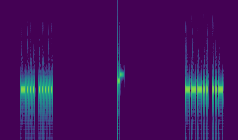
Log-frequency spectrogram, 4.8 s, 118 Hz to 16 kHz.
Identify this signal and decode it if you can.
Morse code, heard as a keyed tone, about 40 wpm, 700 Hz. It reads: B5 8U
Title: Single-Letter Single-Number 40wpm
